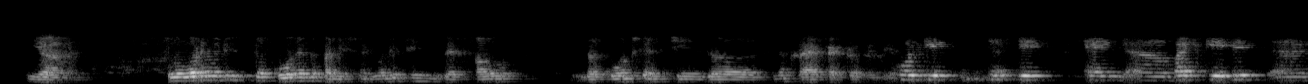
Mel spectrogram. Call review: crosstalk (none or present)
none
